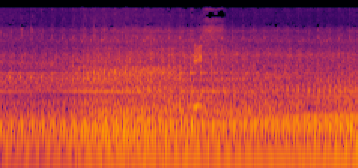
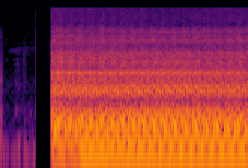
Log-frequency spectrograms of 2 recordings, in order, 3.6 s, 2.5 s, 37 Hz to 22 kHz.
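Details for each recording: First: 24-valve diesel after injection pump redo, pin-timed plus a couple degrees advance: steady idle with even knock about three times a second, off its usual speed (said to run 1000 before); needs idle adjustment, runs better than before, slightly smoky. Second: Diesel 24-valve with P-pump, just restarted after pin-timing and advancing a couple of degrees: after a brief pause it catches and settles into a steady, even idle with regular clatter and no misses. Runs better than last week, slightly smoky; still needs an idle adjustment.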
